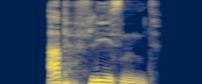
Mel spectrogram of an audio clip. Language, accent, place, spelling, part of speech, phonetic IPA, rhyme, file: German, Germany, Berlin, abfließend, adjective / verb, [ˈapˌfliːsn̩t], -apfliːsn̩t, De-abfließend.ogg
- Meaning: present participle of abfließen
